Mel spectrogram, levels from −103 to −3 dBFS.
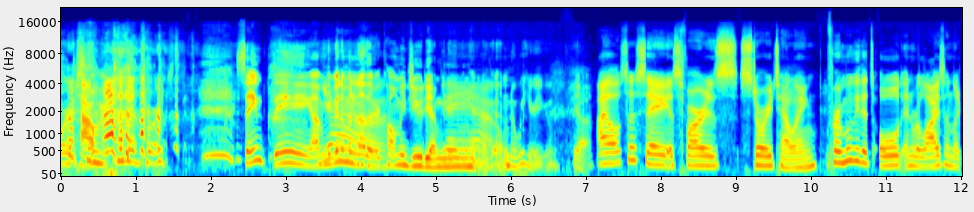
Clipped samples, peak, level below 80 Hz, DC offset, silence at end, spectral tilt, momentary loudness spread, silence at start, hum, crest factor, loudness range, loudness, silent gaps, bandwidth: under 0.1%; -8 dBFS; -62 dBFS; under 0.1%; 0 s; -3 dB/octave; 12 LU; 0 s; none; 22 dB; 4 LU; -29 LUFS; none; 16.5 kHz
